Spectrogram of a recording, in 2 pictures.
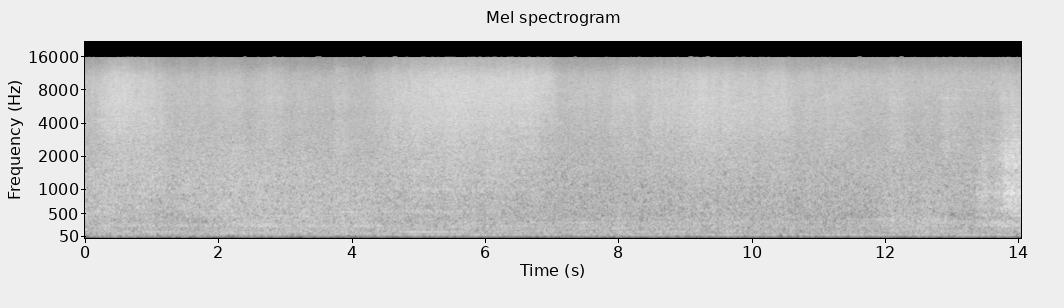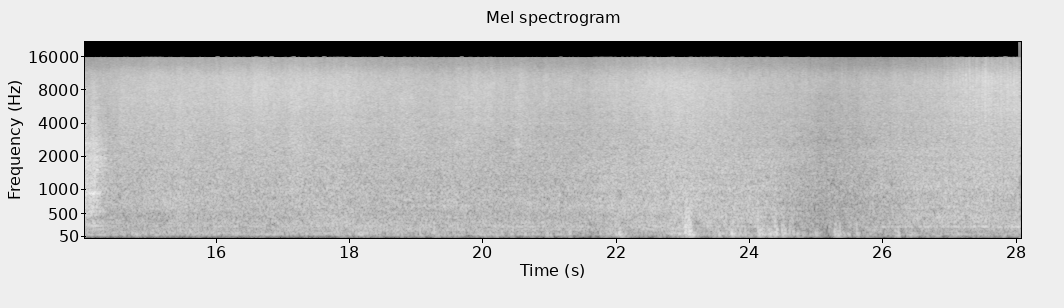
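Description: PDQ ProTouch Tandem automatic car wash running its cycle: a steady hiss of water spraying onto the car and the bay. A brief louder rush comes about halfway through, and a single short knock comes later on.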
